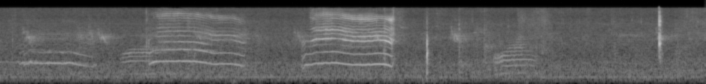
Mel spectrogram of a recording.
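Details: Kittens aged four weeks give thin, high-pitched mews, each drawn out and slightly falling at the end, in a series of about five calls separated by short pauses, with a couple of sharp clicks in between.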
